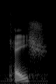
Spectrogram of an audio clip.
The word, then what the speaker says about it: Cache: Cache? Yeah. It's like I'm saying quiche, right? Yeah. Which is like a food. Yeah. So it's starkly different for me.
